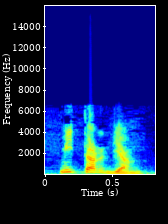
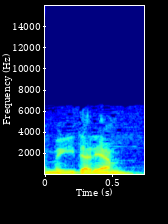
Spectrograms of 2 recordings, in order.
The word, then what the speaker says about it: Mkhitaryan: En verdad es Mkhitaryan, pero no sé cómo se pronunciará en su país. Se pronunciará en su país, ¿viste? Allá debe ser diferente. Pero como es conocido internacionalmente es Mkhitaryan.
